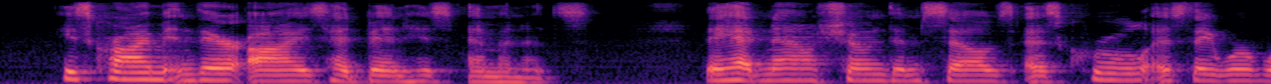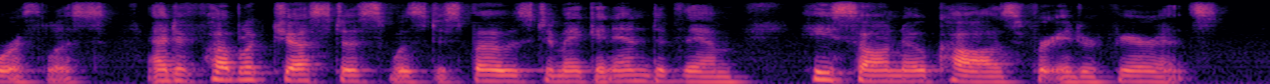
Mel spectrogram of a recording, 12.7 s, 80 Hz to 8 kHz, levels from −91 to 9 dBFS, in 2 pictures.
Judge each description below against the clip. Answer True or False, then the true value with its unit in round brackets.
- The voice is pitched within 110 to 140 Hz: False (160 Hz)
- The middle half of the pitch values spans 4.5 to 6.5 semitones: False (2.7 semitones)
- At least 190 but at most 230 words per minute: False (180 wpm)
